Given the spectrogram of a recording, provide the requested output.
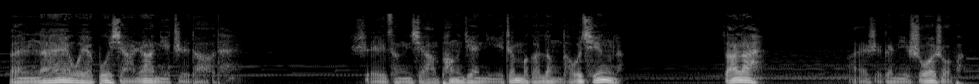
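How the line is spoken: Sighing, slow and unhurried. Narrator (Chinese): 李博叹了口气，这才悠悠的说道

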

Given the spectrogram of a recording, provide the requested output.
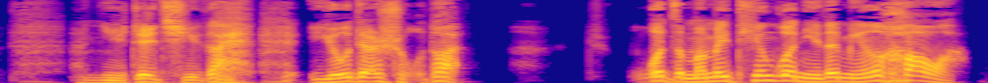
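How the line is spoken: Panting big man. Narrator (Chinese): 那大汉气喘吁吁

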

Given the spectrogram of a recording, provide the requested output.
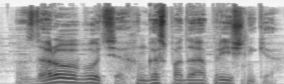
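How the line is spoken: Dull, hollow voice. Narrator (Russian): произносит граф своим глухим голосом

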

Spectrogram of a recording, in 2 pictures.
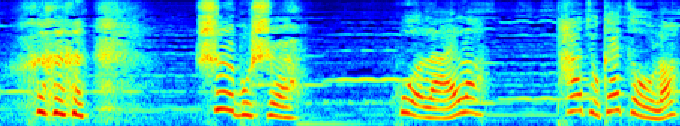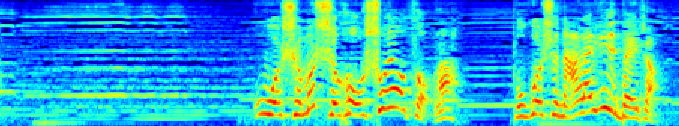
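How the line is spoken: Laughing. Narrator (Chinese): 黛玉笑了

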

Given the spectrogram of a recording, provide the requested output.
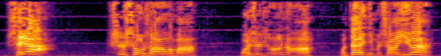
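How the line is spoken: Shouting. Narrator (Chinese): 老王就喊

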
